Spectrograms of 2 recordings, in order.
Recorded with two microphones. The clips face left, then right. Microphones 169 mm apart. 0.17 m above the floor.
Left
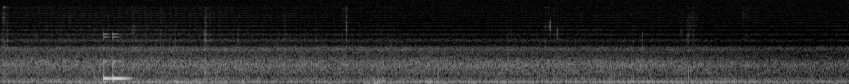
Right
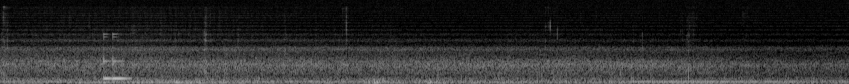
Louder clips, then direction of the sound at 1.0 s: Left 7 dB; 35° left (ahead or behind).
